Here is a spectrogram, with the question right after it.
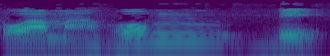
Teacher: mim mati bertemu dengan ba itu dinamakan bacaan Ikhfa Syafawi dan cara membacanya samar diantara dua bibir dengan mendengung jadi ditahan atau didengungkan antara dua sampai dengan tiga ketukan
